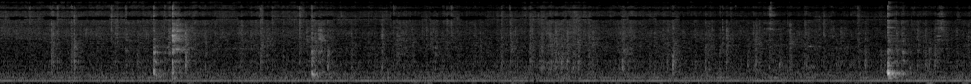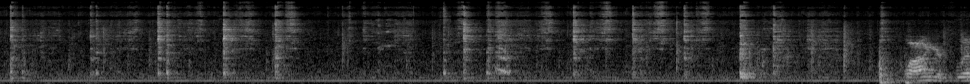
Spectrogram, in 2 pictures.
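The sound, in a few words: rice frying in butter, stirred and flipped in pan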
